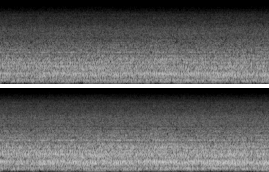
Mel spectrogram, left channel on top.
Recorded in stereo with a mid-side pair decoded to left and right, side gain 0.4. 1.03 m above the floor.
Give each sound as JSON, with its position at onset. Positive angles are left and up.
{"t": 0.0, "sound": "running water", "azimuth_deg": -35, "distance_m": 0.8}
